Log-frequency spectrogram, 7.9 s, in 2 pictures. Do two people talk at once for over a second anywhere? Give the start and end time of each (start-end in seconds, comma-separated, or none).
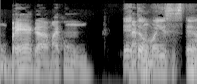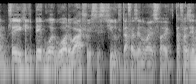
none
